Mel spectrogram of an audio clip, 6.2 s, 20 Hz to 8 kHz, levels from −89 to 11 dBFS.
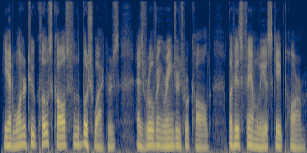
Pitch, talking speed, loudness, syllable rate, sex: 110 Hz, 195 wpm, -19 LUFS, 6.0 syllables/s, male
